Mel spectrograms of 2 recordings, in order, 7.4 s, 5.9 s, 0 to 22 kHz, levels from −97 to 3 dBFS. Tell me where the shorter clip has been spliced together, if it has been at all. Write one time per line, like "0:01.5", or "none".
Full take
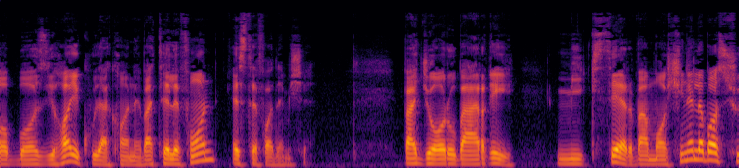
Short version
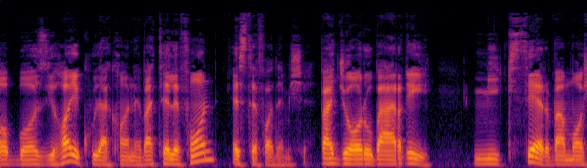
0:03.2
